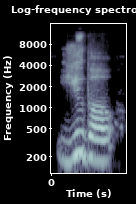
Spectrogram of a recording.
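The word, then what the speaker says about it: Ljubo: and his name is yubo lulich and the yubo is spelled l-j-u-b-o and already people have trouble with that which also can kind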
